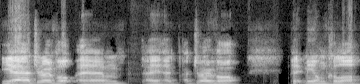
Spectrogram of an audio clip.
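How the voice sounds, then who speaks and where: Here a man talks with a northern English accent. His delivery is fairly slow, with monotone, flat intonation. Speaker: music fan. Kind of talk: casual chat. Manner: halting.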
